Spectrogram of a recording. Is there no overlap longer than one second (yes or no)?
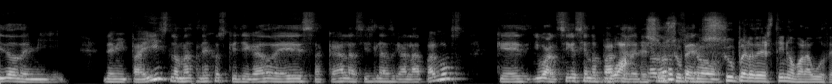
no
